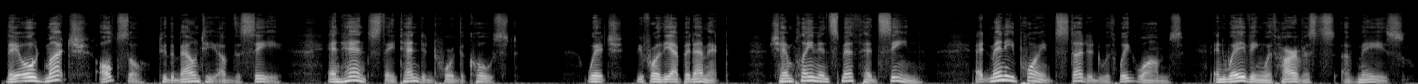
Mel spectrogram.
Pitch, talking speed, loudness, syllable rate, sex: 120 Hz, 160 wpm, -20 LUFS, 4.8 syllables/s, male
